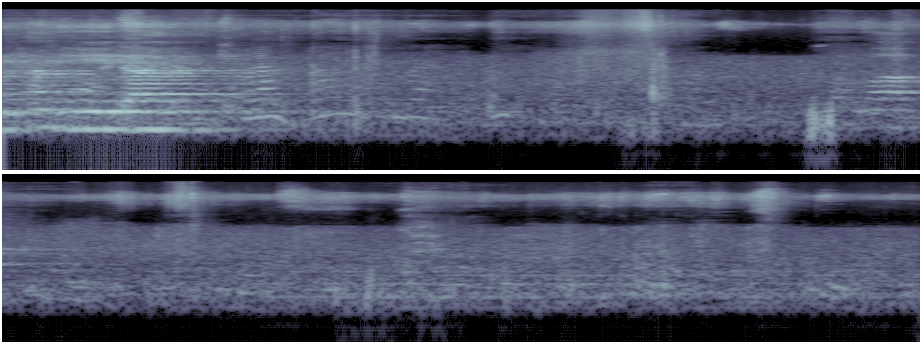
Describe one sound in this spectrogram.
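Plastic wrapping rustles as it is handled.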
